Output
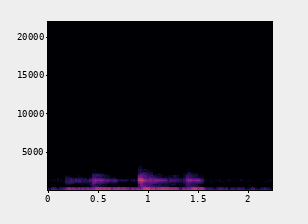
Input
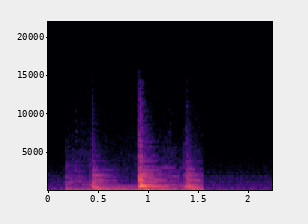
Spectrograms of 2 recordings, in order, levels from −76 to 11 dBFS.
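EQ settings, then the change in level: double band-pass 530 Hz, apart 2.7 oct; tilt -3 dB/oct; -6.5 dB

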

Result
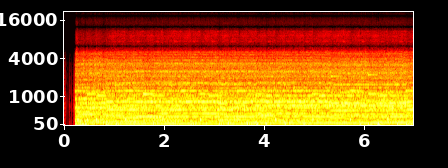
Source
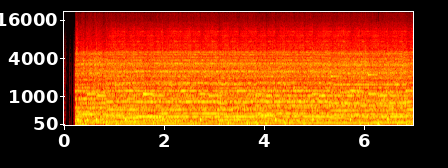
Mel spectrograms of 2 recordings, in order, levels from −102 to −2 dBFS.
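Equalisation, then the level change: running mean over 7 samples; low shelf 190 Hz +12 dB; bell 690 Hz +11 dB 1.1 oct; +5.5 dB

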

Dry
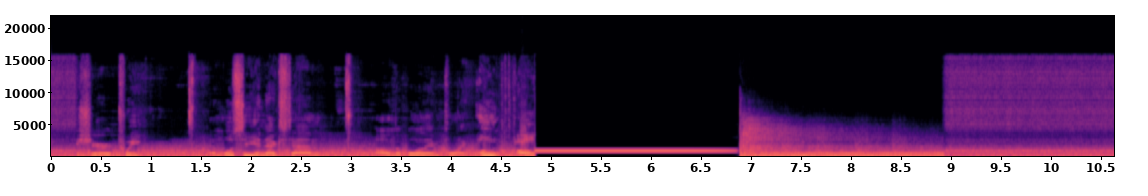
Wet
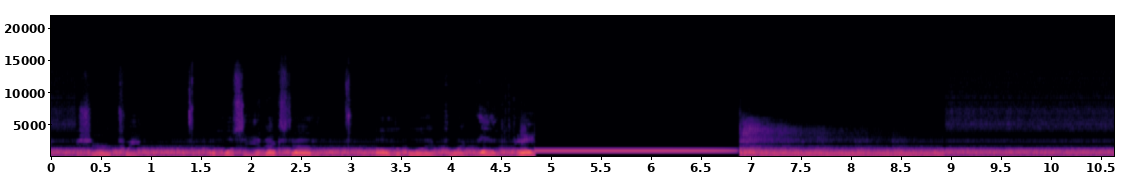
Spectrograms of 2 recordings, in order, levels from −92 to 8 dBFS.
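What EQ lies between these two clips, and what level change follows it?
vowel filter a; HPF 480 Hz 6 dB/oct; band shelf 2000 Hz -13 dB; +1.0 dB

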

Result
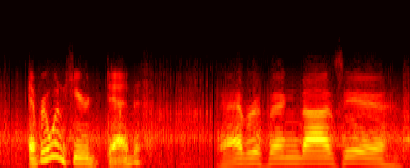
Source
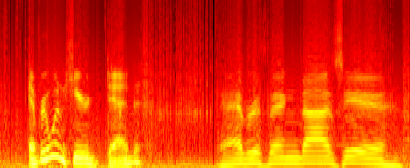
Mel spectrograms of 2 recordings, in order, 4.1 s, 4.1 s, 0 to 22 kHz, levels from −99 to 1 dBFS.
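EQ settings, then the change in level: band-pass 730 Hz, Q 3.9; air absorption 130 m; +3.0 dB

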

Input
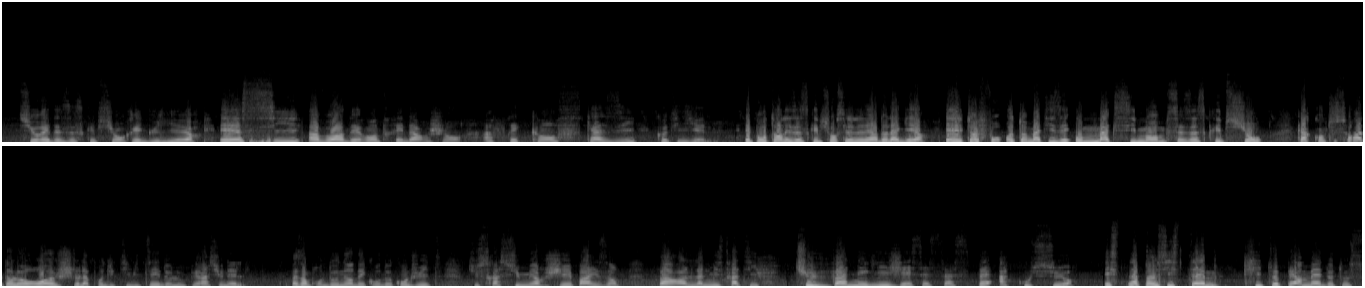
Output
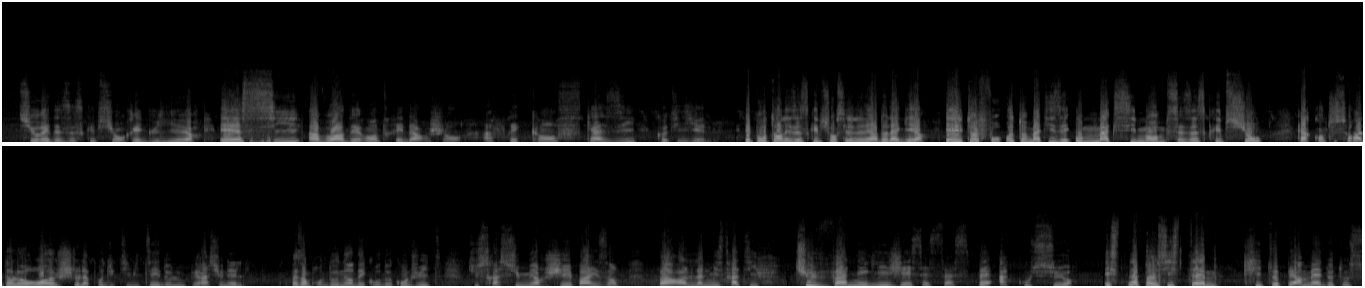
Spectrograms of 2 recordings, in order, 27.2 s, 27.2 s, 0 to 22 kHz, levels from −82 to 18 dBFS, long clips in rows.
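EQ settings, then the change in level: HPF 460 Hz 6 dB/oct; high shelf 2000 Hz +9 dB; high shelf 5000 Hz +10 dB; -7.5 dB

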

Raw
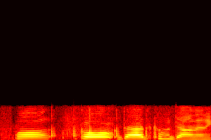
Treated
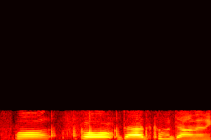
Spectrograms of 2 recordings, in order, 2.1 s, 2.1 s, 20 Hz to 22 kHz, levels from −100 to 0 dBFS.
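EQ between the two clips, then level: brick-wall FIR low-pass 4600 Hz; -1.5 dB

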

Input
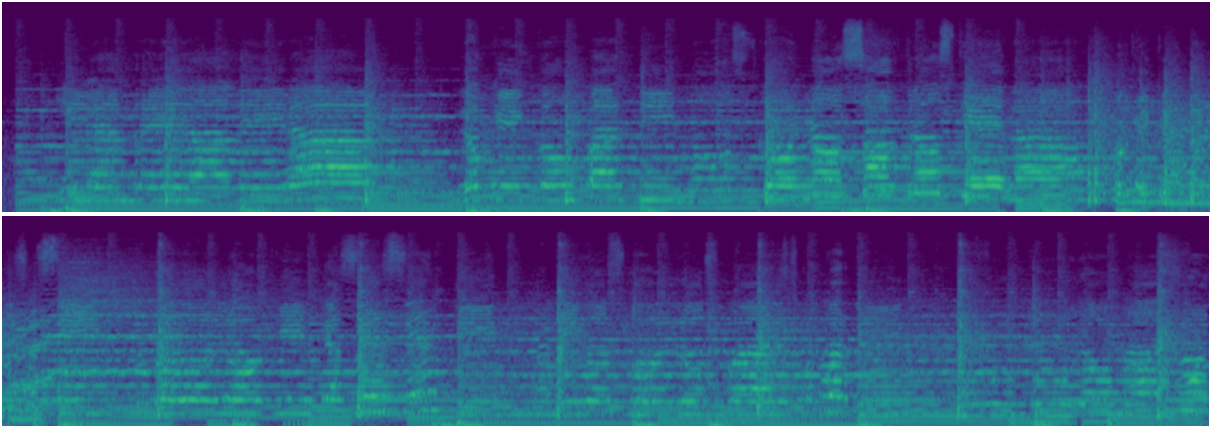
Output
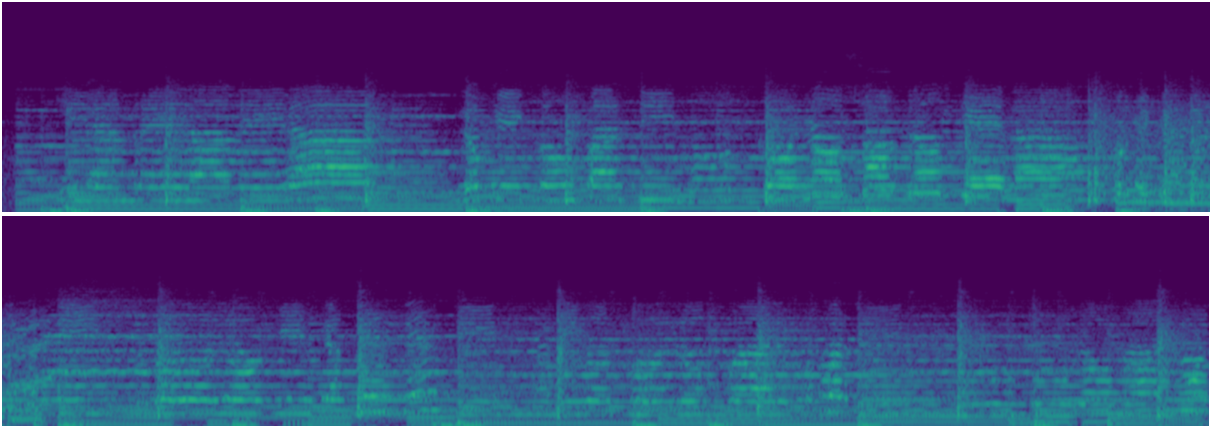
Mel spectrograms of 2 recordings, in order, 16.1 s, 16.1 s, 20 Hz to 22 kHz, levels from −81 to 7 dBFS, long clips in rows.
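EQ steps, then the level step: LPF 2300 Hz 12 dB/oct; -3.5 dB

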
